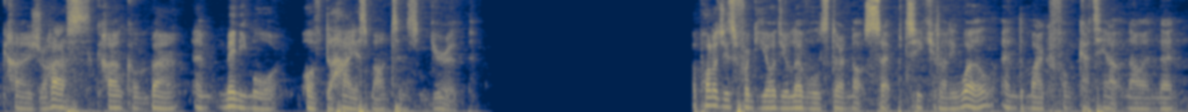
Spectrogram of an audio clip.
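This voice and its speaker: A man hosting a flight simulator video, explaining calmly in pilot terms, his volume uneven and his microphone cutting out now and then. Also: medium pitch, low-quality recording. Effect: uneven volume, mic cutting out now and then. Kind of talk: narrated flight simulator walkthrough. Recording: loud background hum and noise.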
